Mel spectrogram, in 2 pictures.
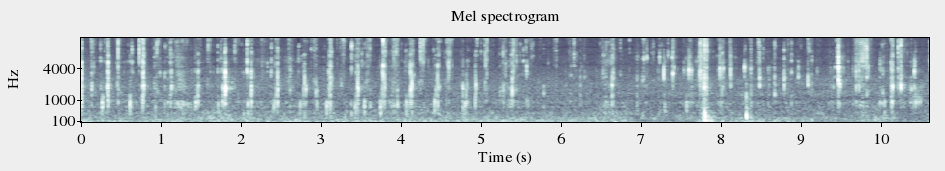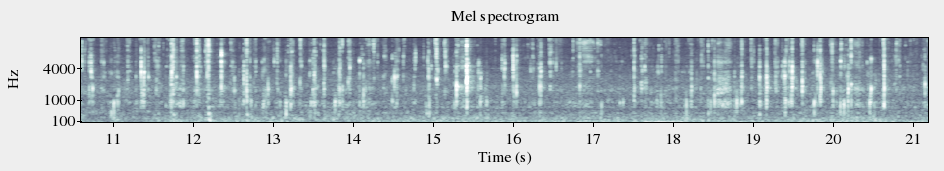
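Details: Toby, an 11-week-old Boston Terrier puppy, eating his first raw dinner of beef with veggies and yogurt indoors: steady wet chewing and crunching clicks, irregular bites throughout, a louder snap near the middle.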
